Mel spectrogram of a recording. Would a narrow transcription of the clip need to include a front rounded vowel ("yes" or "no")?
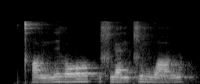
yes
